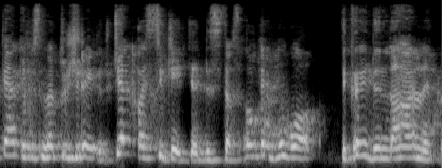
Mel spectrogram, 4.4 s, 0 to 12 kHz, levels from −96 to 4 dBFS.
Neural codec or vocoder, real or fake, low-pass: codec, 24 kHz, 1 kbps, SNAC; fake; 10.8 kHz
